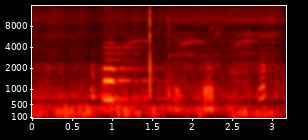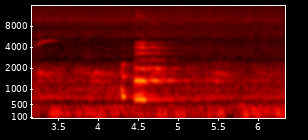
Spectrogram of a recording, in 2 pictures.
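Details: Captive swans on 1 March 2023 at Asahiyama Park in Iwanuma, Miyagi, Japan, calling to attract six nearby wild whooper swans. Two brief, ringing, nasal honks about three and a half seconds apart, with softer bird calls over a low background rumble.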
